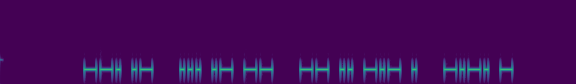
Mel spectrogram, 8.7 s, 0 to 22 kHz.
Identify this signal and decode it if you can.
Morse code, heard as a keyed tone, about 20 wpm, 700 Hz. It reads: GA SAM MIKE CT
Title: K1USN SST QSO Practice - 20wpm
